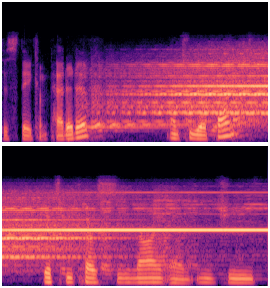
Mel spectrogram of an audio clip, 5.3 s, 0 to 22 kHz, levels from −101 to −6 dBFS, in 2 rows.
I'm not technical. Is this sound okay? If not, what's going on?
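No. From 0.74 s to the end there is feedback howl: a microphone picks up a nearby loudspeaker on the same call, and the sound loops back and grows louder each pass. It becomes a shrill tone near 2 kHz, with the sound coming back about every 150 ms, louder than the speech.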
